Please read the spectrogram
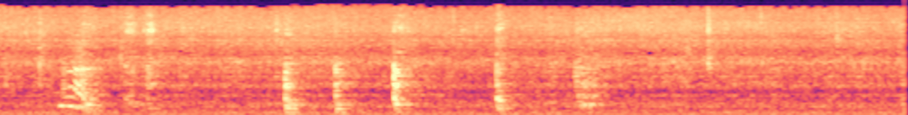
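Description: Food sizzling steadily as it fries in a nonstick pan while a wooden spatula stirs it, with several sharp taps of the spatula against the pan about two to three and a half seconds in.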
